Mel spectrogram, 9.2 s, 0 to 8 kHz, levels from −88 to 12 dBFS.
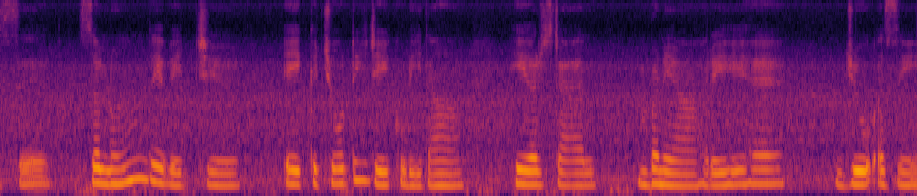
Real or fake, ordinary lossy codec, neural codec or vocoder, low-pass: real; none; none; none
